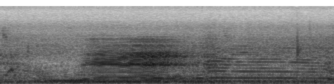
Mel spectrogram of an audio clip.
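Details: One bellowing moo from cattle at the Jonggol livestock market, about a second long, rises over a steady low hum of market noise.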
